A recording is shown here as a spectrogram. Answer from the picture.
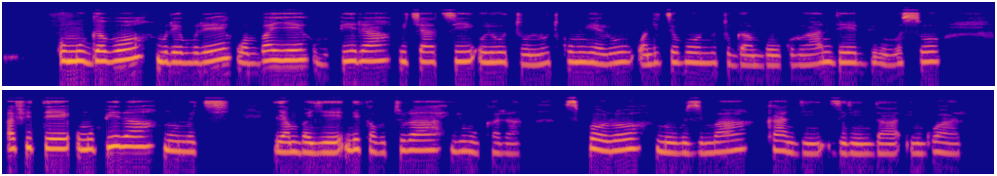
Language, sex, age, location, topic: Kinyarwanda, female, 18-24, Huye, health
